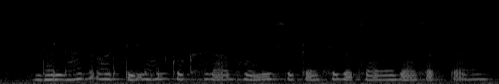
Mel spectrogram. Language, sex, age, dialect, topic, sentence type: Magahi, female, 25-30, Southern, agriculture, question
